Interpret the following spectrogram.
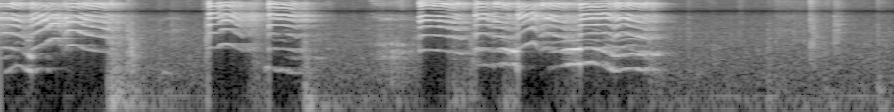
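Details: Rhodesian Ridgeback named Lyle howling and singing along with his favorite squeaky toy indoors; wavering high harmonic howls and sharp toy squeaks alternate in several bursts over about five seconds, then quiet.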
